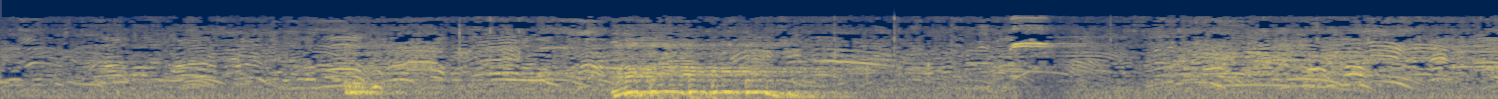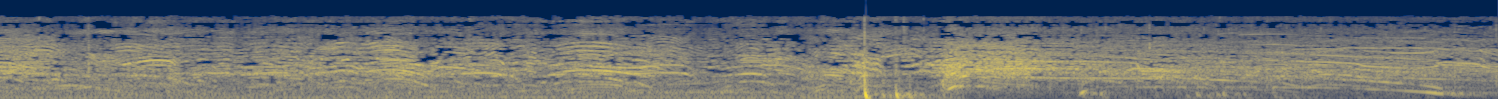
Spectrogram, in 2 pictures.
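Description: A large crowd shouts and cheers outdoors.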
